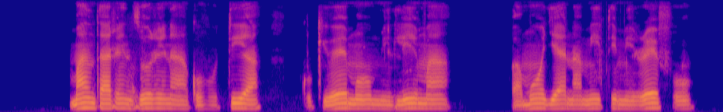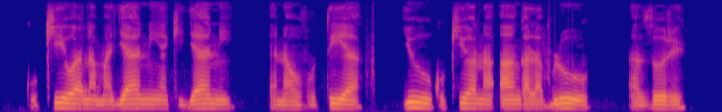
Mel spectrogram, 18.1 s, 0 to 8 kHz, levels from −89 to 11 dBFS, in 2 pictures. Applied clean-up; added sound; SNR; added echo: neural mask model Resemble Enhance denoiser.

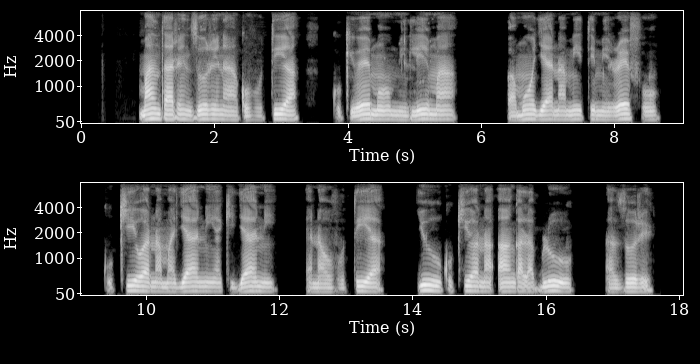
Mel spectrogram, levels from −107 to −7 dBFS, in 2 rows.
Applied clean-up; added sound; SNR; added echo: none; none; none; none.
